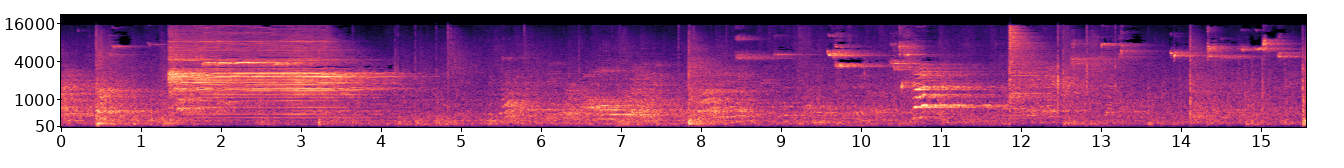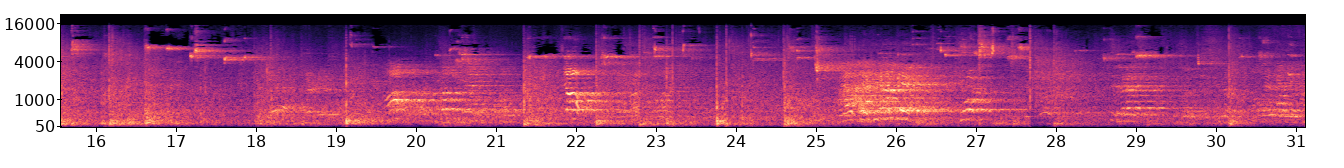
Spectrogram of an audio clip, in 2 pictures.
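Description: Basketball game on a hardwood gym floor: the ball bouncing as it is dribbled and passed, sneakers squeaking, and players shouting, all echoing in a large gym.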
